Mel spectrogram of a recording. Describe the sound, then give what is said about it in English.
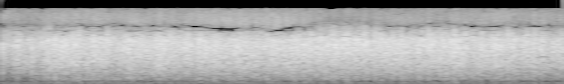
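Steady, sustained applause from a large studio audience at the Gulf Theater for Alice Faye, Herbert Marshall and Humphrey Bogart as they enter the stage, a dense wash of clapping hands that holds at an even, fairly loud level throughout with no voices over it. “That applause you hear, ladies and gentlemen, is for Alice Faye, Herbert Marshall, and Humphrey Bogart, who are just entering our Gulf Theater stage.”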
